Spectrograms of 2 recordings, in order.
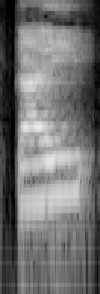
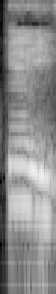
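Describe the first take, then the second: First: The name is said without English pronunciation. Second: The name is said with English pronunciation.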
